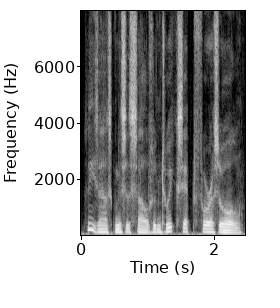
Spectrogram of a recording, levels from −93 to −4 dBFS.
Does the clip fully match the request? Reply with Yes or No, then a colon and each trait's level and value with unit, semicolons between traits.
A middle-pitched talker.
No: low, 110 Hz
